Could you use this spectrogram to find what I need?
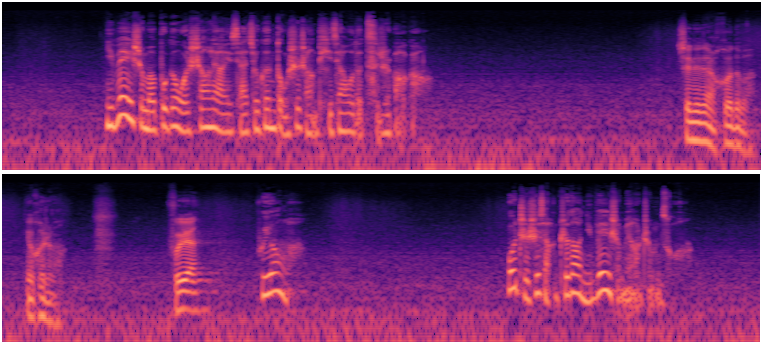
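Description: A young woman speaks with agitation, close by.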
